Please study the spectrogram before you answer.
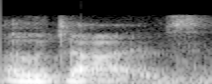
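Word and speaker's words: ogive: histograms polygons histograms and O jives OES that's how it's pronounced all right let's start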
